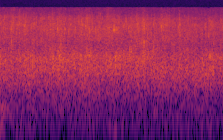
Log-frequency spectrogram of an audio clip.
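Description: An audience claps steadily at the speaker's prompt, a dense wash of many hands applauding, sustained and even throughout without any voices standing out.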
